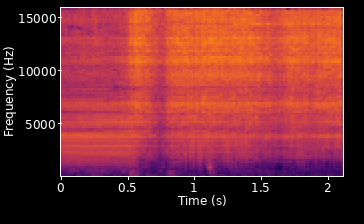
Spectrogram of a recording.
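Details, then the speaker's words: Lidmotor Joulini replica with larger 1:1 coil, floating MPSA06 transistor and 1 m base wire: thin high electrical buzz over faint rotor whir, steady; corona plasma from wire end, running normally. "And that noise you can hear is the plasma coming from the end of this wire."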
